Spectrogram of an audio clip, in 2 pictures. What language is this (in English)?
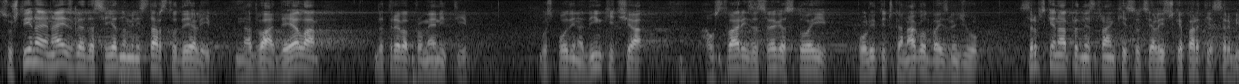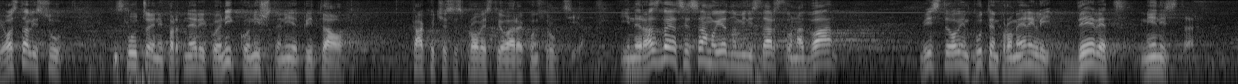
Serbian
